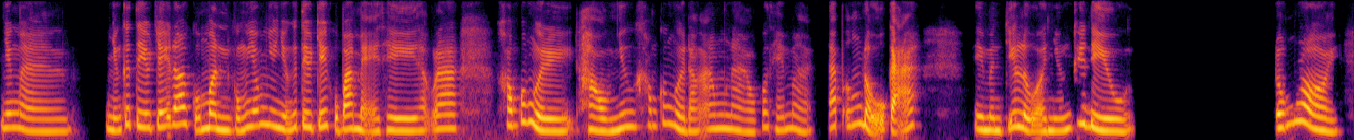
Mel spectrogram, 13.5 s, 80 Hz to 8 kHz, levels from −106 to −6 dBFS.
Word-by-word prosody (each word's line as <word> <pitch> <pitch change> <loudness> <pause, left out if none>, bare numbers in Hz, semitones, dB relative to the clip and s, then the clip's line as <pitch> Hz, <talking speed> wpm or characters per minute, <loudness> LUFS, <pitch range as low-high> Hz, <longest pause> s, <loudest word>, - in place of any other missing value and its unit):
Nhưng 270 -1 -2
mà 210 -2 -3 0.4
những 225 -2 -1
cái 330 - -2
tiêu 285 -4 0
chí 280 +1 +1
đó 330 +1 +4
của 225 - -3
mình 250 -3 +3
cũng 230 +5 -1
giống 305 +3 -1
như 315 - -1
những 245 -4 +1
cái 270 - -1
tiêu 280 -1 0
chí 290 +3 +1
của 230 - -4
ba 245 +2 +4
mẹ, 230 -4 -1
thì 220 -1 +2
thật 225 0 -6
ra 255 +1 0 0.4
không 305 -1 -1
có 375 - -1
người 215 - +3
hầu 225 -3 +1
như 260 +7 0
không 300 0 -9
có 350 - -7
người 280 -9 0
đàn 215 -1 -3
ông 255 +2 -2
nào 215 -4 -3
có 280 - -4
thể 230 -1 -5
mà 230 -5 -5 0.2
đáp 290 +2 -3
ứng 310 +3 -3
đủ - - +2
cả, 280 +3 +3 0.6
thì 240 -2 +2
mình 225 -1 +3
chỉ 290 - -2
lựa 245 -6 +2
những 220 +2 0
cái 340 - +2
điều 220 -6 +3 1.4
Đúng 295 +8 +2
rồi, 240 - +3
250 Hz, 215 wpm, -24 LUFS, 220-290 Hz, 1.4 s, đó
